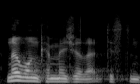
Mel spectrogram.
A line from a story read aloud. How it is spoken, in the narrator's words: he said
